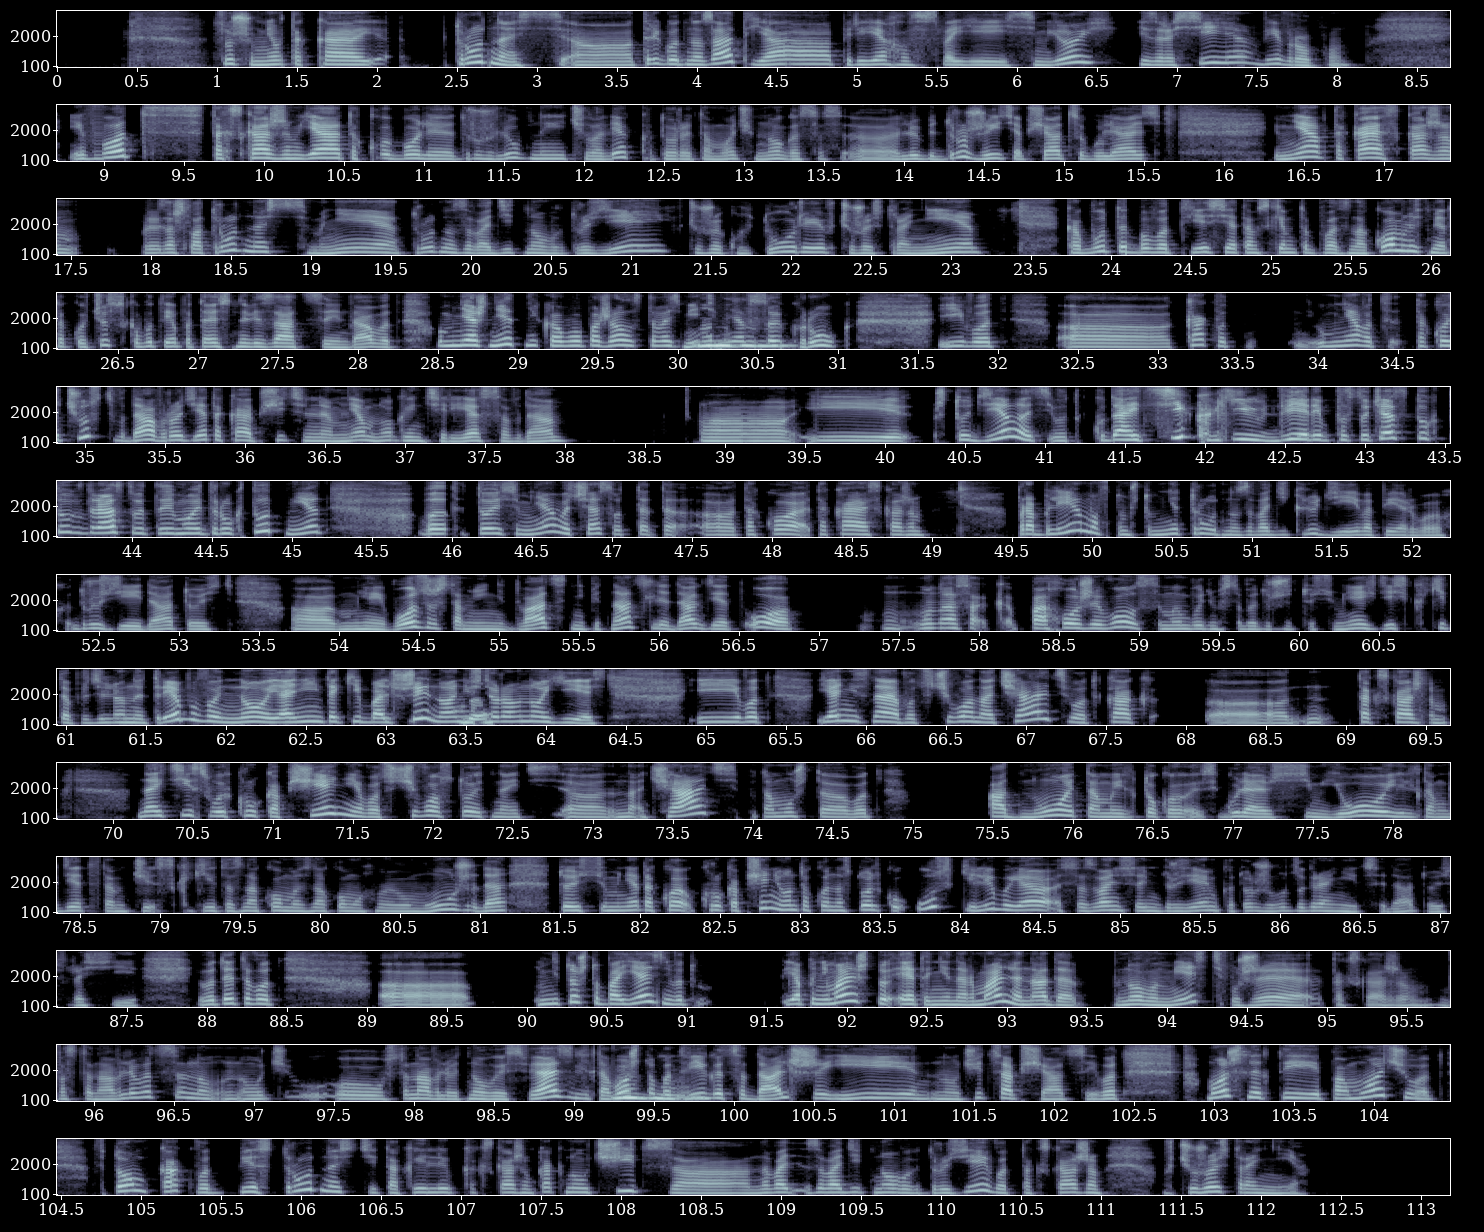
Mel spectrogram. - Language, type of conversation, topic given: Russian, advice, Какие трудности возникают при попытках завести друзей в чужой культуре?
- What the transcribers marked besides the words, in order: "как будто" said as "кабута"; put-on voice: "У меня ж нет никого. Пожалуйста, возьмите меня в свой круг!"; laughing while speaking: "Какие в двери постучаться?"; "здесь" said as "десь"; "требования" said as "требован"; tapping; "только" said as "токо"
